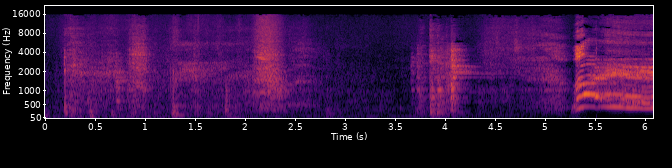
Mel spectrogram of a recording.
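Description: Soft scattered rustling, then about five seconds in a person's voice holding one long, loud note.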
